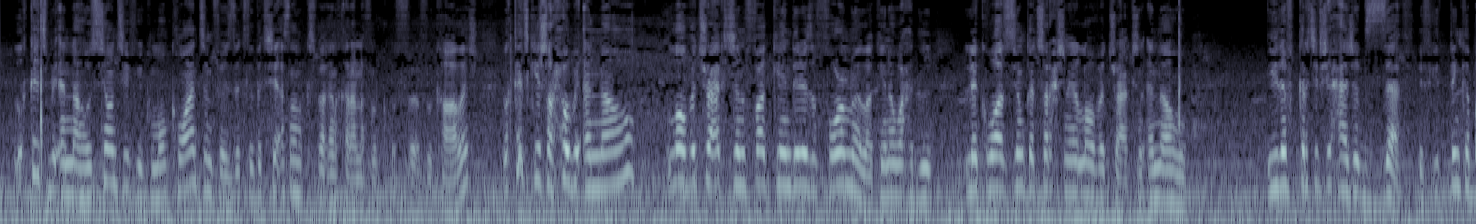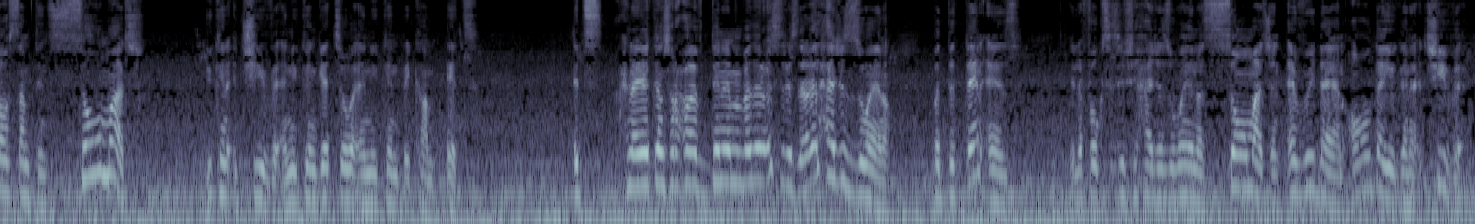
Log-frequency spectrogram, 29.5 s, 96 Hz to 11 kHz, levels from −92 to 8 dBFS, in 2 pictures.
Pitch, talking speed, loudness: 165 Hz, 200 wpm, -31 LUFS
